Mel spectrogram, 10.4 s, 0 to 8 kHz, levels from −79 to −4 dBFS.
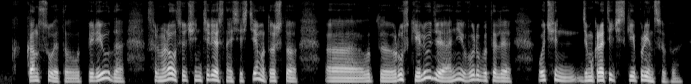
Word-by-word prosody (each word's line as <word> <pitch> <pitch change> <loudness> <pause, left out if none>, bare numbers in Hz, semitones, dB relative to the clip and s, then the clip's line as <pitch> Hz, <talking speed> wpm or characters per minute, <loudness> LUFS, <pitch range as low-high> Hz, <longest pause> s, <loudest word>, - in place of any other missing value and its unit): к - - -26
концу 135 0 +1
этого 105 0 -2
вот 105 -1 -5
периода 130 - +1 0.3
сформировалась 155 +5 +1
очень 150 0 -3
интересная 140 -4 +1
система: 130 - -2
то, 130 -1 0
что, 115 -3 -1 0.4
э, 115 -1 +2
вот, 115 +1 -2
э, - - -1
русские 120 +5 +1
люди, 215 -5 +2
они 130 +8 +2
выработали 130 -6 -1 0.4
очень 145 -4 -2
демократические 140 +2 +2
принципы. 105 -8 -2
130 Hz, 120 wpm, -23 LUFS, 115-150 Hz, 0.4 s, э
